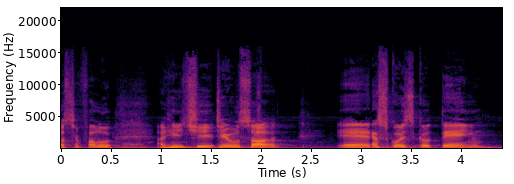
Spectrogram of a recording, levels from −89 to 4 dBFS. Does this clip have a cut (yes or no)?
yes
